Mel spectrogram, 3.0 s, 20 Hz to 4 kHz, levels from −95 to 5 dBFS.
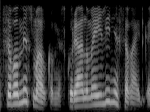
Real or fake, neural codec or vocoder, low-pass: fake; codec, 16 kHz, 4 kbps, X-Codec, WavLM features, trained on Multilingual LibriSpeech; 3.6 kHz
